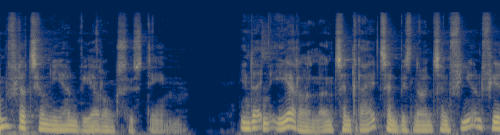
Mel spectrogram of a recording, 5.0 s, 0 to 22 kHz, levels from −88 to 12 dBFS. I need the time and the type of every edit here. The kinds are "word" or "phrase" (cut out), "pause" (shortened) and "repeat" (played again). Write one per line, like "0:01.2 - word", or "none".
0:02.6 - word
